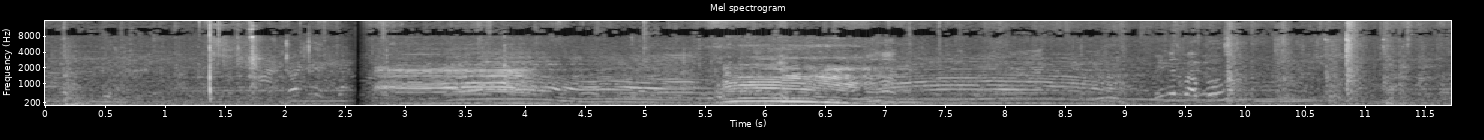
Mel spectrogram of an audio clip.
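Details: Cattle being unloaded from a truck give long, drawn-out moos with rich, rising-then-falling tones, one louder and higher bellow in the middle, over a steady low engine-like rumble and background chatter.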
